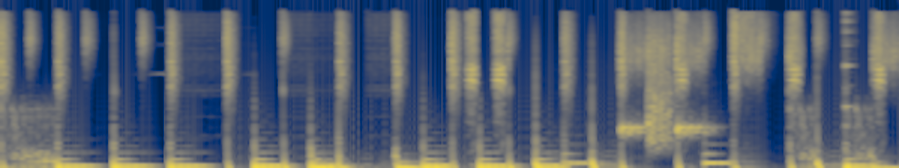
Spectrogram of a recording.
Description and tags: Drumloops and Noise Candy. For the Nose
rythms, drums, experimental, sliced, breakbeat, electronica, extreme, processed, glitch, electro, hardcore, idm, drumloops, acid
